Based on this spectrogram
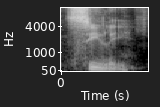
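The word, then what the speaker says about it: Celie: silly sely sely sely like like s Celia without the yeah cely yeah yeah yeah I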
